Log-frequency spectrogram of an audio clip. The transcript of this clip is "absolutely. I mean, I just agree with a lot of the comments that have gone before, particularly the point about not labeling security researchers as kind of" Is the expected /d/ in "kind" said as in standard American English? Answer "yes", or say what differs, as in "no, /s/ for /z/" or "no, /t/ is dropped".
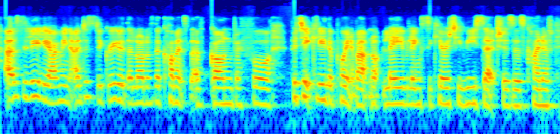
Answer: yes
